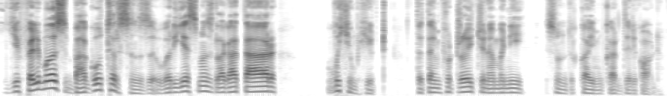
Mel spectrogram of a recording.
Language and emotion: Kashmiri, neutral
